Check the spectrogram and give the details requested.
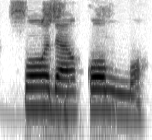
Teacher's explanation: Sad tebal, dal nipis, qaf tebal.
